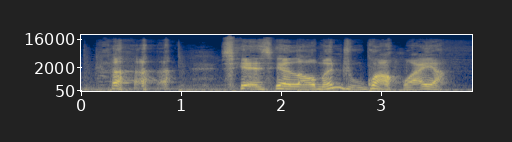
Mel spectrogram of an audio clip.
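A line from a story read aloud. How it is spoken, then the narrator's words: Knowing laugh. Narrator (Chinese): 顾东平顿时明白了吴正坤的意图，于是他笑道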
